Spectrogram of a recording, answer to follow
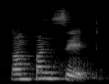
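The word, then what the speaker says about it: compensate: इसको इस तरह से लिखेंगे डिस्क्रिमिनेशन डिस्क्रिमिनेशन इसका उच्चारण होगा डिस्क्रिमिनेशन अब है कंपन सेट कंपन सेट इसको हम सीओ एम एक साथ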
